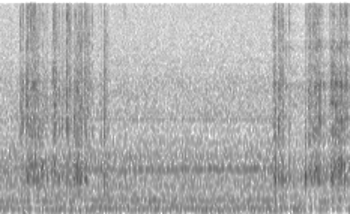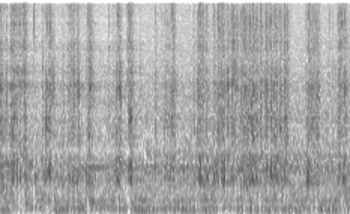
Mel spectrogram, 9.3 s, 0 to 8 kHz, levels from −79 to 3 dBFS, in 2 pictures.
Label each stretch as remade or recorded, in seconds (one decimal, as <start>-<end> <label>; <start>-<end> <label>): 0.0-3.8 recorded; 3.8-6.6 remade; 6.6-9.3 recorded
